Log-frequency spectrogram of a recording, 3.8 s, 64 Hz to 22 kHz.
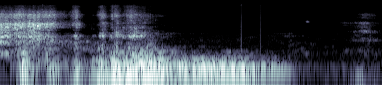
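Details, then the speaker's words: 1990 Ford Bronco 5.0 V8 4x4 just after oil change (Castrol GTX High Mileage 10W-30, 5 quarts): catches and runs rough, stumbling, sputtery; owner suspects water in spark plug wires from engine degreasing, distributor cap work planned. "All right, so she sounds all right. She's running a little sputtery right now because I just degreased the engine before I did the oil change."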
